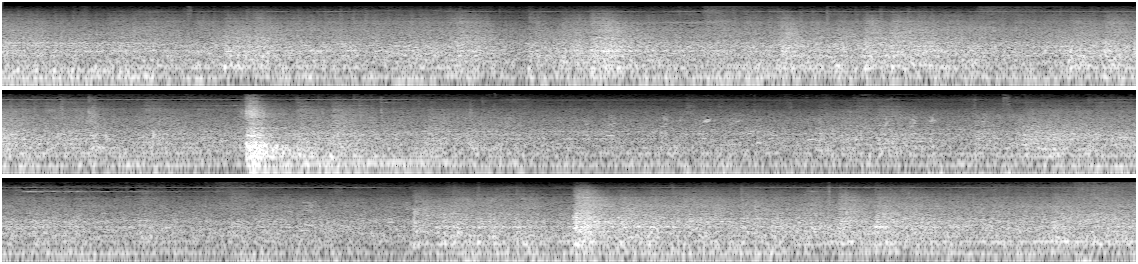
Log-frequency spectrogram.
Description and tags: London Construction site ambience.
ambience, build, building, constructing, construction, drilling, hammering, work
